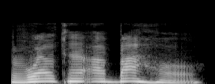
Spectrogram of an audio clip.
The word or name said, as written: vuelta abajo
